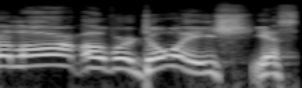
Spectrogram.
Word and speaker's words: DOGE: Internal government watchdog sound alarm over Doge. Yes, Doge is how you pronounce that.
